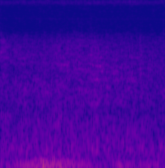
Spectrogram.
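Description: Thunder rumbles low and heavy through a downpour during a Qatar rainstorm, a dull, continuous roll that swells and fades across the short span with steady rain noise beneath.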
